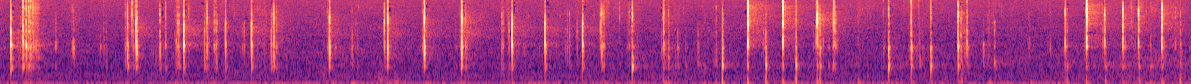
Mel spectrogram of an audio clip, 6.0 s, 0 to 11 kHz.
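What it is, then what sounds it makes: Plastic game controller. A white, hollow, hard plastic PS4 gamepad is held in both hands while its buttons are clicked and its surface is scratched with fingertips and nails. A rapid, irregular string of short, dry, bright clicks rises over a faint continuous scratching hiss. Each click stops instantly with no ring.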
